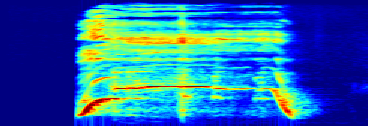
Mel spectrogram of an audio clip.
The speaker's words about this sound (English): I have to go scream into the void for a second.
